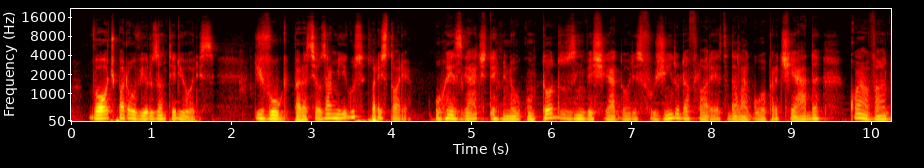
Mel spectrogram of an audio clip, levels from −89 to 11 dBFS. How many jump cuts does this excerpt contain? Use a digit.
2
